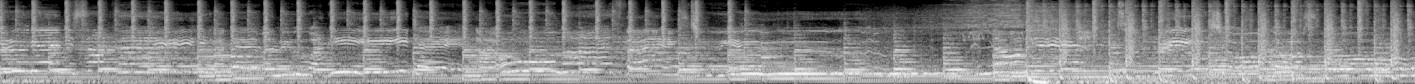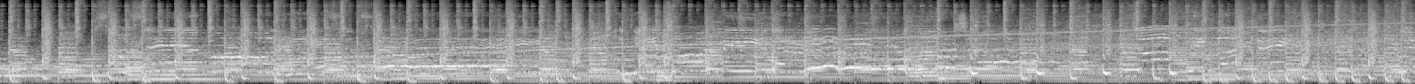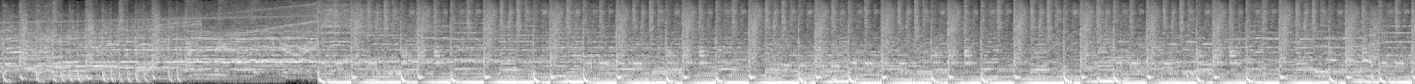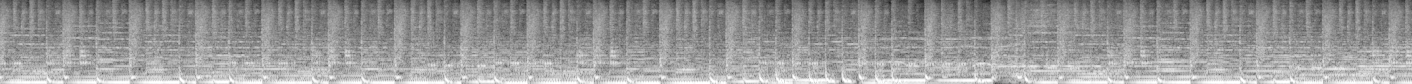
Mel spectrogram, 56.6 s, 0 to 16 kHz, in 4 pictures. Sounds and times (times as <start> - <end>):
Dubstep: 0.0 - 56.5.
